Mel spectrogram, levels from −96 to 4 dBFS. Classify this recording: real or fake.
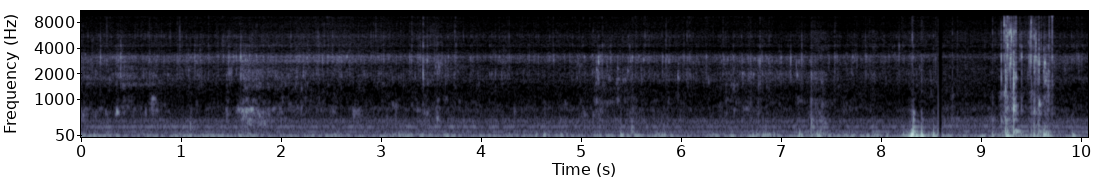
real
